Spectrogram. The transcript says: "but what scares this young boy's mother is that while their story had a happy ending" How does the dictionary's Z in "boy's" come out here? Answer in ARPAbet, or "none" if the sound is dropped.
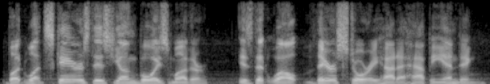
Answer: Z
